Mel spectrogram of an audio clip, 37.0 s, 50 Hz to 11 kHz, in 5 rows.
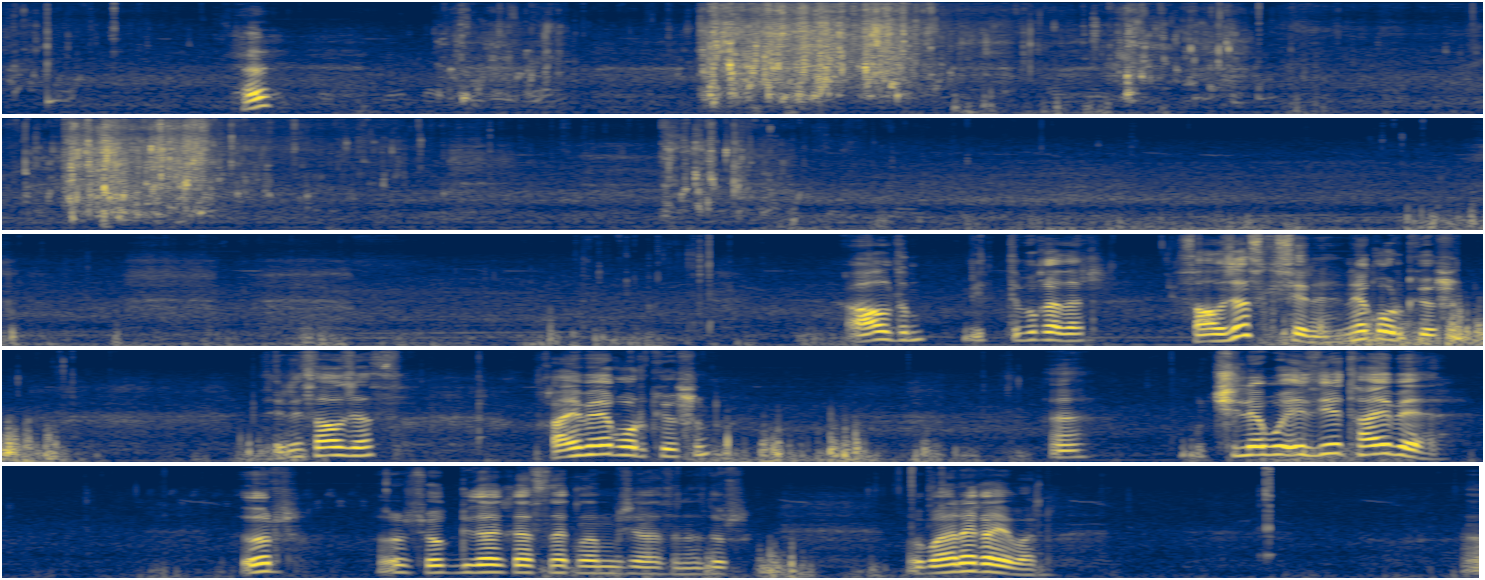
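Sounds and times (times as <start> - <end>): fish thrashing at water surface: 0.0 - 0.6, 2.2 - 6.6, 7.2 - 9.9, 10.6 - 11.9
water splashes: 0.0 - 1.2, 2.1 - 12.4.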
